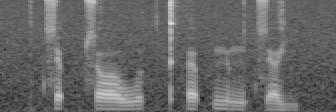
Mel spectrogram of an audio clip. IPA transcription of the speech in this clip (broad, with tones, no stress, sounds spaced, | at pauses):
t͡s ɐ˧ p̚ s ɔː˨ w ʊ˧ k̚ t̪ʰ ɐ˨˥ p̚ n̪ ʊ˨˩ ŋ t͡s ɐ˨˩ j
